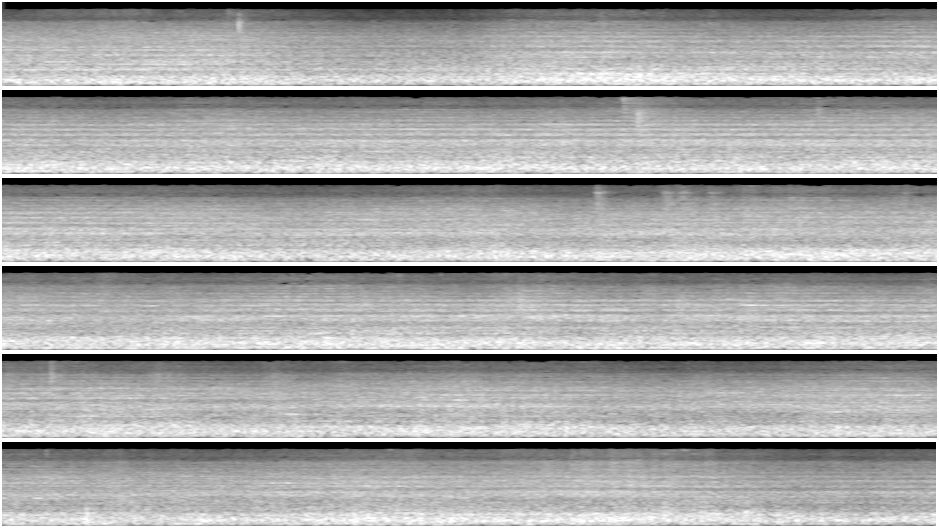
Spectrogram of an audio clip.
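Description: Intermodal container freight train rolling past at close range: a steady rumble of wheels on rail with thin, high squealing tones from the wheels.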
